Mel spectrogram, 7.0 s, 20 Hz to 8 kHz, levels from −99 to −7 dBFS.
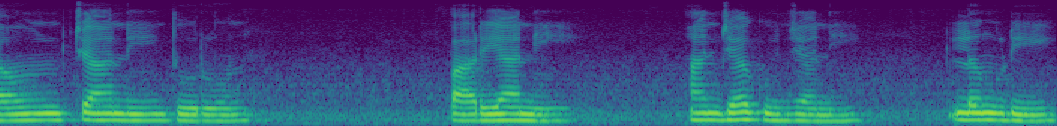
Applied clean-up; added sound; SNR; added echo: none; none; none; none.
